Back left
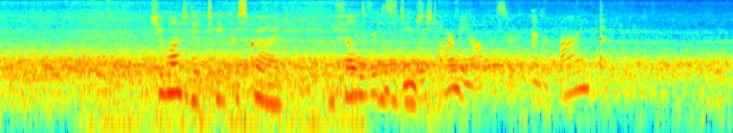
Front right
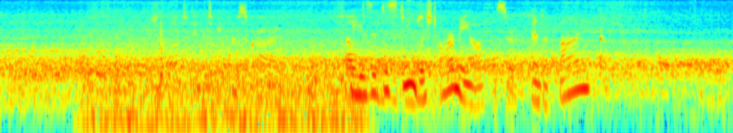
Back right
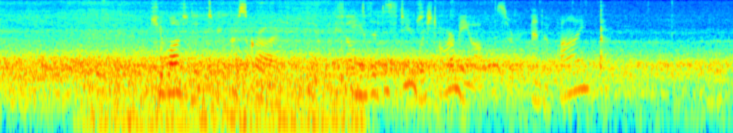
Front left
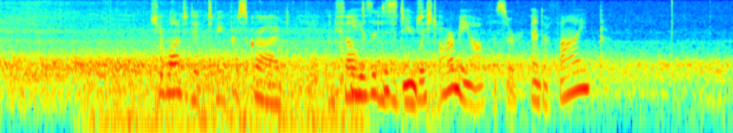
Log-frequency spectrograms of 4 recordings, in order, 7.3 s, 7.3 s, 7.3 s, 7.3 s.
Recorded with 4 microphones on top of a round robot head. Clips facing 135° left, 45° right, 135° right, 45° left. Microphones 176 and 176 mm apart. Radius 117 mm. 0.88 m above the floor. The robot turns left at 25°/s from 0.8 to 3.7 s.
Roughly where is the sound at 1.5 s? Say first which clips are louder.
Back left 2 dB, front left 2 dB; behind left.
